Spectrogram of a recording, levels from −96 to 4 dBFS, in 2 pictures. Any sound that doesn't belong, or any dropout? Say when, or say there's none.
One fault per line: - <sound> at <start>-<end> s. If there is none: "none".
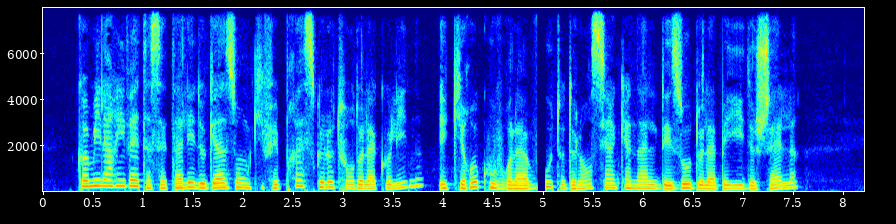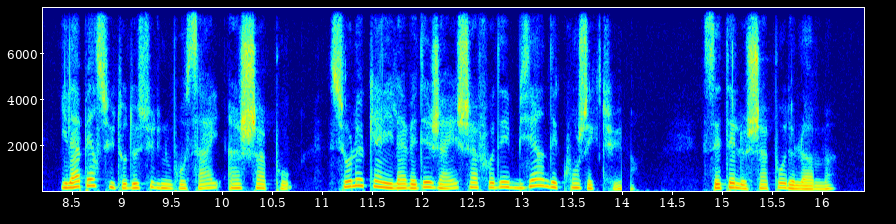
- dropout at 4.9-5.0 s
- dropout at 14.0-14.1 s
